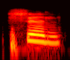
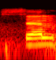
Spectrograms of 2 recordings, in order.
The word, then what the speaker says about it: shell: shell. हाँ, CELL होता है सेल। ओके, तो ये याद रखना है, बिकॉज बहुत ओडिया लोग क्या करते हैं, प्रोनाउंसिएशन के टाइम में सेल बोल देते हैं उसको।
